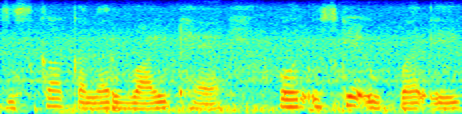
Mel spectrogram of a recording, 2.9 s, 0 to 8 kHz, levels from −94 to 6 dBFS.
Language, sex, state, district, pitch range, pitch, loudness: Hindi, female, Punjab, Fazilka, 150-195 Hz, 160 Hz, -16 LUFS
